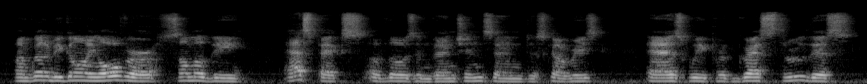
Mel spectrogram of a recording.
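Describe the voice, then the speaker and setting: Against noticeable background noise, a man talks at a fairly slow pace with a fairly high pitch and fairly even intonation. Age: 60s. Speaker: inventor. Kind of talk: demonstration presentation. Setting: lab.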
